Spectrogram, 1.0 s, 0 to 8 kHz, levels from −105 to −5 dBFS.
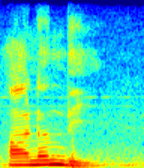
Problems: none marked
